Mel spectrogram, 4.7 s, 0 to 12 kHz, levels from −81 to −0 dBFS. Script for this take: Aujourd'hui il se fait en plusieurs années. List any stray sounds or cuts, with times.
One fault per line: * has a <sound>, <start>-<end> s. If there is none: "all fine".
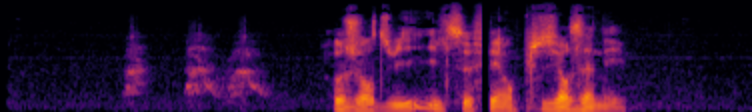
* has a bark, 0.7-1.8 s
* has a dropout, 3.0-3.1 s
